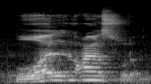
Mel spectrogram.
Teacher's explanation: بسم اللہ الرحمن الرحیم۔ والعصر، صاد حروف مستعلیہ میں سے ہے تو اس کو پورے موٹا پڑھیں گے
